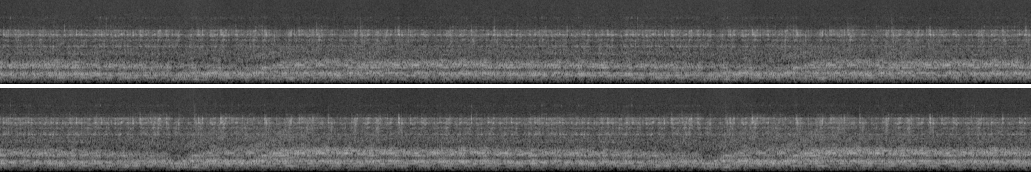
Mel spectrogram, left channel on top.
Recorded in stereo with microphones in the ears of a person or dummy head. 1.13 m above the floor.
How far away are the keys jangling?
I don't hear keys jangling.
